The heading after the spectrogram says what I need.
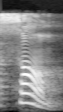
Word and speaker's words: psalm: Here are six words where P is silent.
